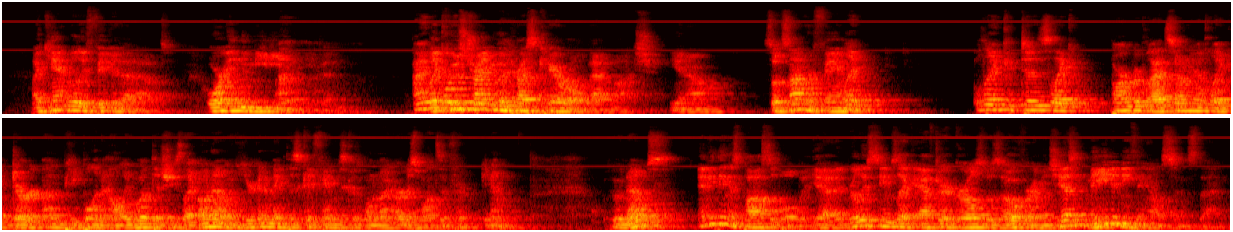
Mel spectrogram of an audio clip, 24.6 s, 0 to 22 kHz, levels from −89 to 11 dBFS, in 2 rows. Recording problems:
off-mic speech; far
room echo; noticeable; dies away in 0.7 s
high-pitched whine; faint; throughout; 10.5 kHz, 30 dB below the speech

